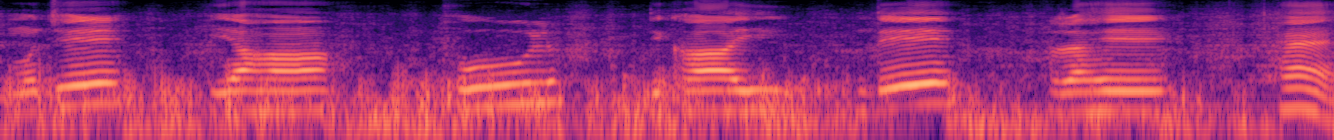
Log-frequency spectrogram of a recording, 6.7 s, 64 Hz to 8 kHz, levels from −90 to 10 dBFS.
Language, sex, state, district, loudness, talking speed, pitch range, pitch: Hindi, male, Madhya Pradesh, Katni, -15 LUFS, 65 wpm, 145-195 Hz, 175 Hz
